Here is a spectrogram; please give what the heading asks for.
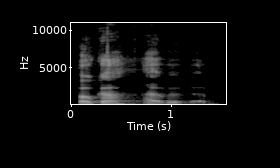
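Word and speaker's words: bokeh: auto hope I get this wrong one right Bokke okay okay that's what that's how it's pronounced okay and that's basically portrait mode everyone it's called bouquet officially but you know you we call it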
